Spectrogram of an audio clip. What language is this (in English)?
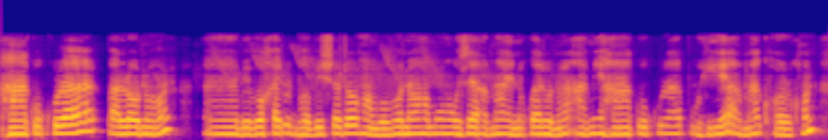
Assamese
